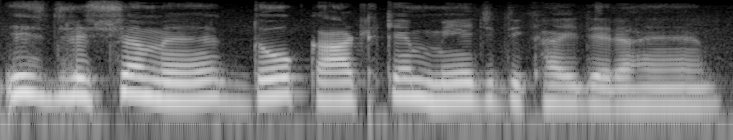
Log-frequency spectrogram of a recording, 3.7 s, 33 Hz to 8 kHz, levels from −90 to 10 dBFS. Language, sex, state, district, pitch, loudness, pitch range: Hindi, male, Karnataka, Bangalore, 160 Hz, -15 LUFS, 140-185 Hz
